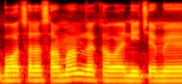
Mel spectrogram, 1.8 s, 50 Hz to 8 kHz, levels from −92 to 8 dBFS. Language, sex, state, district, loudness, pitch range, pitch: Hindi, male, Jharkhand, Garhwa, -17 LUFS, 135-145 Hz, 140 Hz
